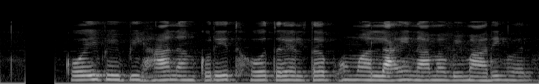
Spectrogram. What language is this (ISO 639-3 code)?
hne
